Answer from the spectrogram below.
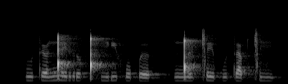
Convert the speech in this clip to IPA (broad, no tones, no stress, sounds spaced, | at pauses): u t œ ŋ͡ǃ e r o ǃʰ i ɾʲ e f o p ə | ŋ͡ǃ ø ǀ e p u t a p ǀ i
